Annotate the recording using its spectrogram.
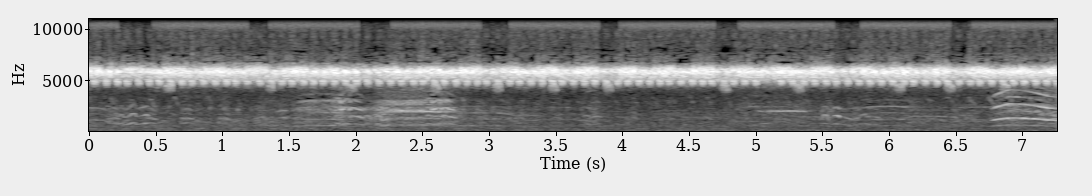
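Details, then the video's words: Summer evening crickets trilling by the Barcoo River in Welford National Park, Queensland: a constant shrill drone and a higher band that pulses about once per second, joined by varied bird calls, chattering notes and slurred whistles. "Australian Sunset Chirping Crickets"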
